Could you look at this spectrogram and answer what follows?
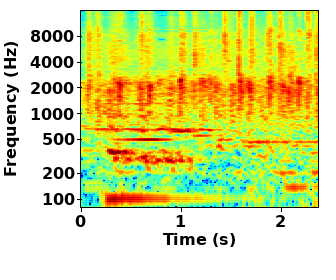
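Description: A church evening gathering's audience applauds in praise of the Lord, with steady, sustained clapping and cheering that carries over lingering musical tones.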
